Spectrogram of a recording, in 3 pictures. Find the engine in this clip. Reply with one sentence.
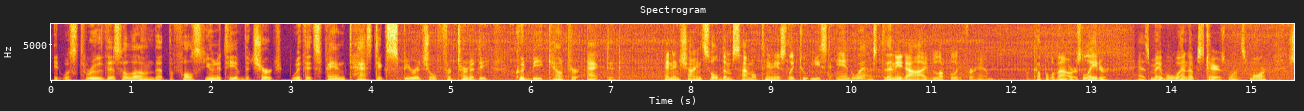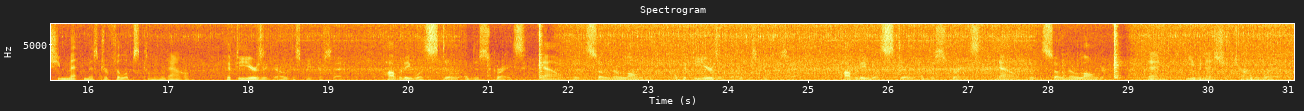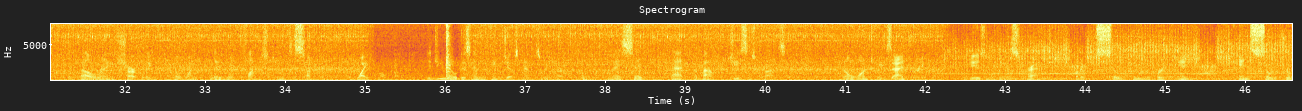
The engine can be heard from 4.2 to 46.5 s.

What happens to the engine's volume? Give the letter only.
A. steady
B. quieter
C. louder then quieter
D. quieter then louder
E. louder
E.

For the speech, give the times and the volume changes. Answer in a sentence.
You can hear the speech from 0.0 to 46.5 s, at a steady volume.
